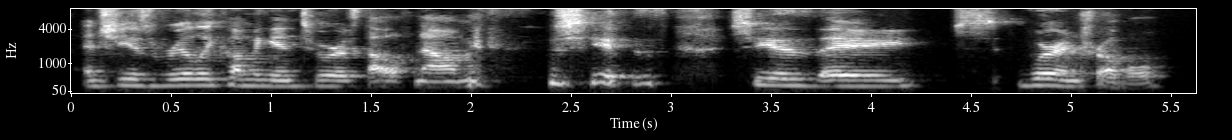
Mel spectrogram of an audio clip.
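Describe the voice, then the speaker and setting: A woman in her forties, a podcast guest chatting casually and warmly, animated and quick with asides, laughing often. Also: fairly low pitch. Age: 40s. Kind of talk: casual chat.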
